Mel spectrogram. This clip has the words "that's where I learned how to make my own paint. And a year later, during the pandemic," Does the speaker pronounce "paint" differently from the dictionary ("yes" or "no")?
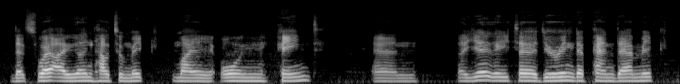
no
